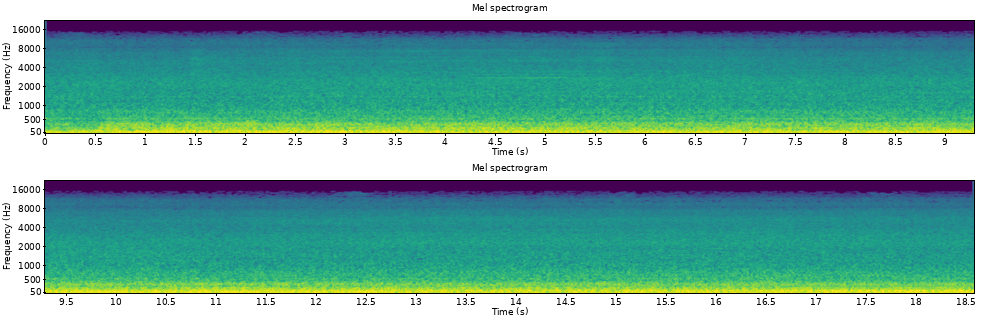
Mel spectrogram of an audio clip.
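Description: Deep, steady rumble of a large passenger ferry's engines and propellers as it manoeuvres away from the pier.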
